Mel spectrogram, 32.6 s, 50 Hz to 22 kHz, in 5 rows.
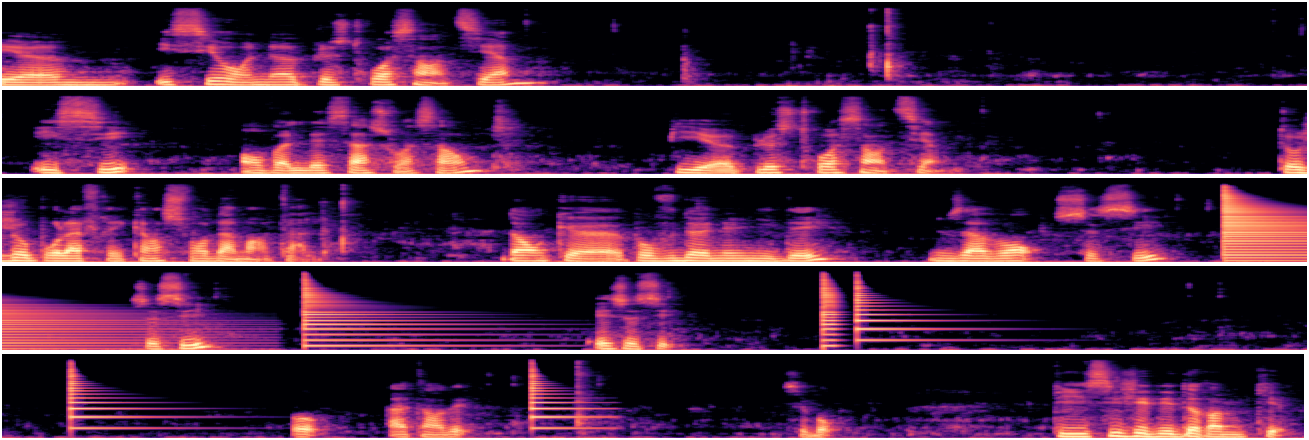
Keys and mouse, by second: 2.6 click, 6.3 click, 11.4 click, 14.6 Return, 16.3 click, 18.8 click, 20.4 click, 22.7 click, 25.4 click, 28.5 click, 28.9 click, 31.4 click.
